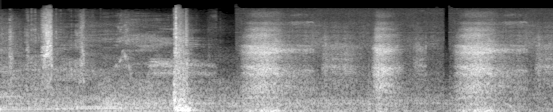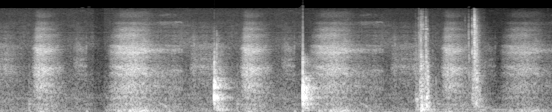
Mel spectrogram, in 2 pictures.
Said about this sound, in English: Jump and slam the car door so Chica doesn't get thrown out.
